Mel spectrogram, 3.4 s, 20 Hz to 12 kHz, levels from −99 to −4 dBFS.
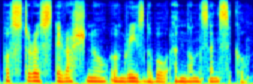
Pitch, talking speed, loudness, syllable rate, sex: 135 Hz, 90 wpm, -22 LUFS, 5.7 syllables/s, male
